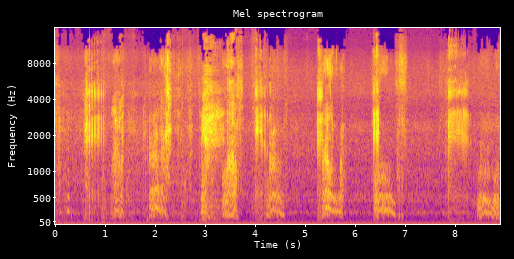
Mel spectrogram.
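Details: Playful, hyper Rosie, a 10-month-old female Jack Russell Terrier, growls in hoarse, raspy bursts repeated roughly once a second. Each rumble is short and uneven, with a buzzy mid-pitched edge, and little else can be heard between them.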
